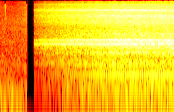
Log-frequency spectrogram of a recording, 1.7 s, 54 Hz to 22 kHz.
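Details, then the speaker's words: Trane rooftop unit (Unit 2) combustion blower on a heat call: harsh whirring rush with a sharp high whine; the blower is worn and replacement is recommended. "Alright, as you can hear, Unit 2, that combustion blower's not sounding too hot, so I'm going to recommend replacing that."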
